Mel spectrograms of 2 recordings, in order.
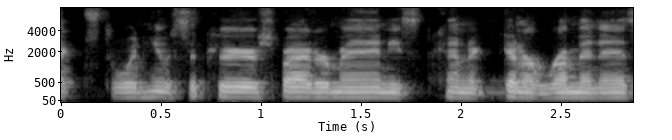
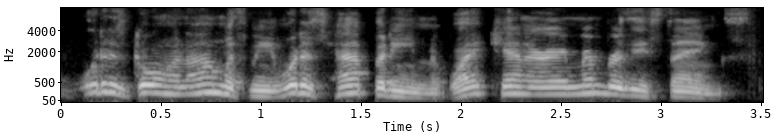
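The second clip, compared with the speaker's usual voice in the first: higher-pitched, hammed-up anguish; distraught villain; 8 semitones higher than usual. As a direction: agonise theatrically over a failing memory. Villain despairs at mirror.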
